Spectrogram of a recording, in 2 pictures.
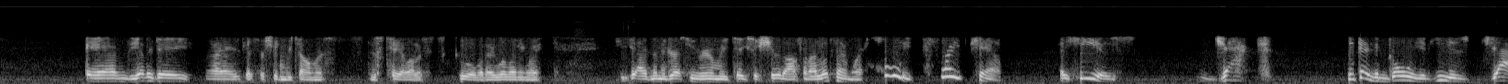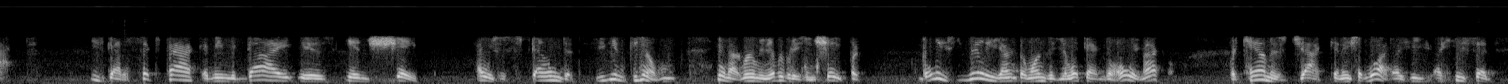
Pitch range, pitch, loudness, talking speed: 130-210 Hz, 155 Hz, -20 LUFS, 205 wpm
